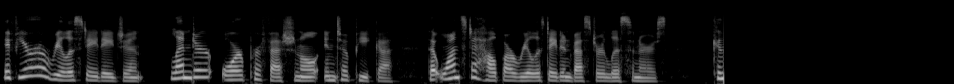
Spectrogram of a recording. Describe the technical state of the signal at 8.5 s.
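At 8.5 s the signal is in an audio dropout to silence that begins at 7.24 s, right after "real estate investor listeners", and runs to the end of the clip. The speech stops abruptly mid-flow and gives way to silence, with no room tone or noise floor underneath. The likely cause is a lost input, such as a disconnected device, a failed link or an accidental mute, while the recorder kept writing silence.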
